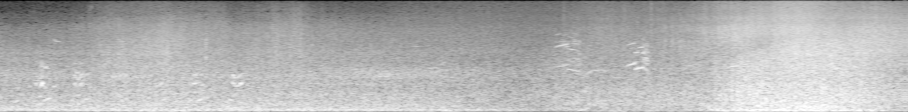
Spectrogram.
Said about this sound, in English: We leave you this week on a secluded beach along the Central California coast. The mesmerizing sounds of the Pacific at Big Sur. If you listen closely, you'll hear some barking sea lions as well.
